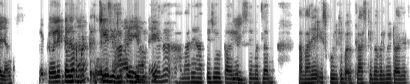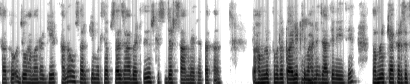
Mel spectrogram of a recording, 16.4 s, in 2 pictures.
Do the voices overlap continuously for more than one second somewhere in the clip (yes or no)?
yes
